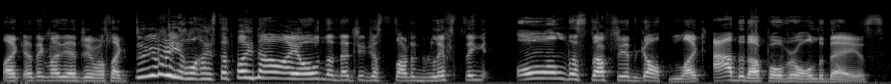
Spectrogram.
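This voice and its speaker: A woman's voice: on the low side, sing-song, moderate pace, hardly any pauses. A woman co-hosting a comic fan fiction reading, switching between casual chat and theatrical, exaggerated delivery.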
